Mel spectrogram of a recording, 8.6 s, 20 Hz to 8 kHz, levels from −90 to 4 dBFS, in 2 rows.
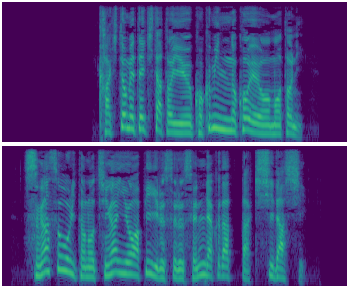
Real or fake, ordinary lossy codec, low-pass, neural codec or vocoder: real; none; 7.2 kHz; none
